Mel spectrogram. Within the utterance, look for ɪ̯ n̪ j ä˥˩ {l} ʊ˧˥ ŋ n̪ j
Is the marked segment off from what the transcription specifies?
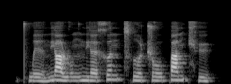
yes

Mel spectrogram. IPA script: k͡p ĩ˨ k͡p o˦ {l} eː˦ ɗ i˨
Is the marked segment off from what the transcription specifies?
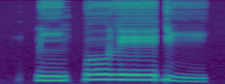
no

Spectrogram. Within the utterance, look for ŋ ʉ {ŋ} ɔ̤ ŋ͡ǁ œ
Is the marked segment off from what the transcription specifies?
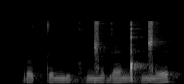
yes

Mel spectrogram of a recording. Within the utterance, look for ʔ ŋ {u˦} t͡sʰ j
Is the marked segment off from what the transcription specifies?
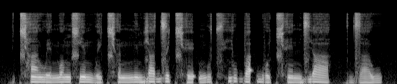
yes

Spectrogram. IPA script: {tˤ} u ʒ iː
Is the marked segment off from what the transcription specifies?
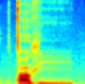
no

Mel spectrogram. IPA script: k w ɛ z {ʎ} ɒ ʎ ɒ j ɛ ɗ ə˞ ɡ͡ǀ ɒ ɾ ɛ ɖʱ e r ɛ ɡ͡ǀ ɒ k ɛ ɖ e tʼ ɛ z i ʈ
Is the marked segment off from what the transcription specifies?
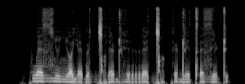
no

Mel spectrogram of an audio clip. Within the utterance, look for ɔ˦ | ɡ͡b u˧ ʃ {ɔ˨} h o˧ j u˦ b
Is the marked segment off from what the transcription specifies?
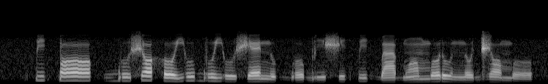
yes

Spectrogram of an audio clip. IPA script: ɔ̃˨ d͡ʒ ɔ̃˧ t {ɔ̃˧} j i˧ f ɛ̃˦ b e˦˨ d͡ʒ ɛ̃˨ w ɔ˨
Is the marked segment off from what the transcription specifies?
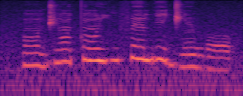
no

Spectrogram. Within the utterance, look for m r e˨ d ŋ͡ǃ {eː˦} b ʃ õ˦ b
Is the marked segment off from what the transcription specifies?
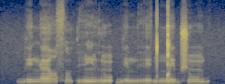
yes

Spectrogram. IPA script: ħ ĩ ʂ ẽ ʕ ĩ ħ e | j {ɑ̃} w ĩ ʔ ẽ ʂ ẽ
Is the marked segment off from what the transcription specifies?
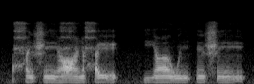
no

